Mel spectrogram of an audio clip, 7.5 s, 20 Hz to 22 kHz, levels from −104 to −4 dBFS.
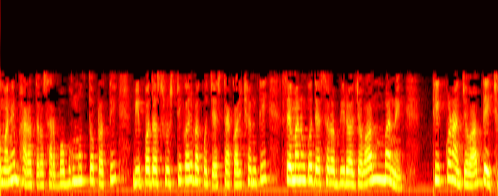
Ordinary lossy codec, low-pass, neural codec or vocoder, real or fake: none; 5.4 kHz; none; real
